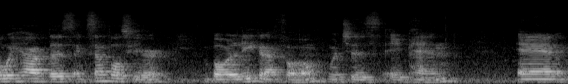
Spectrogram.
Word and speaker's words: bolígrafo: So since we have the accent on the I, we're going to say bolígrafo. That's where the stress syllable is going to be because the marked accent is telling us that.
